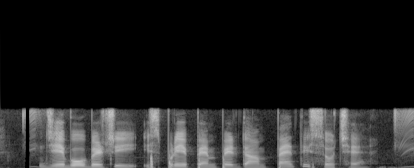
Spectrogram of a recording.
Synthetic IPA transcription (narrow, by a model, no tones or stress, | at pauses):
d͡ʒeːboːbeːʈiːɪspɽeːpɛ̃ːmpeɾd̪ãːpɛ̃ːt̪iːsːɔːt͡ʃʰɛː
